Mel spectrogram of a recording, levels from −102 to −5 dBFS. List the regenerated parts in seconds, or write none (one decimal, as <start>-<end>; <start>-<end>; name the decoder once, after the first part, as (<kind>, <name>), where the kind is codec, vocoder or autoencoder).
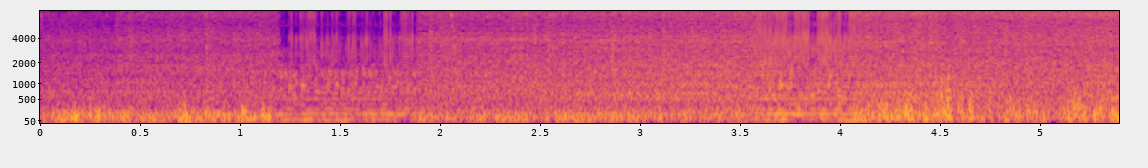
1.2-1.9 (vocoder, BigVGAN v2); 3.6-4.1

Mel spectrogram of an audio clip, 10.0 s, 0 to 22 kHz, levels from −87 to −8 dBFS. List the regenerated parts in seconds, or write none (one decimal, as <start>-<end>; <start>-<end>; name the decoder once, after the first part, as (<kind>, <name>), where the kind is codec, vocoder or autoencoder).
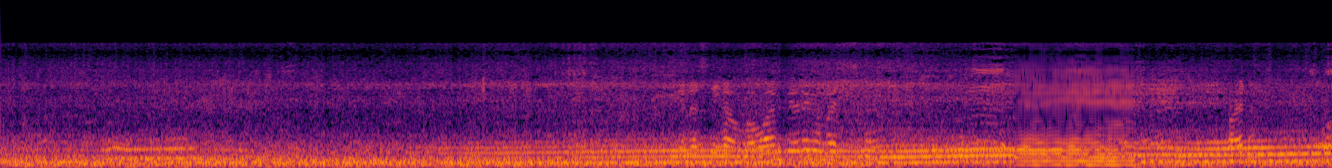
7.6-8.5 (vocoder, BigVGAN v2)

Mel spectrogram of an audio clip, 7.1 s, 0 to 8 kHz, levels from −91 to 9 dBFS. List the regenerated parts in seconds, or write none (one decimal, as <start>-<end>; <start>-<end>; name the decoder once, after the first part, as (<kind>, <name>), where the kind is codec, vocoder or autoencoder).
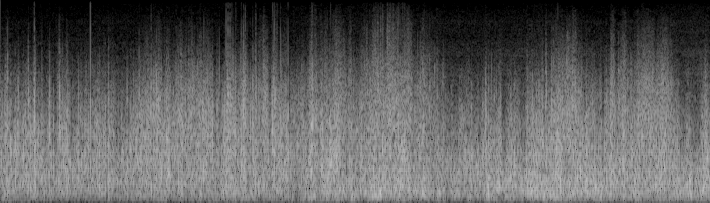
0.0-2.3 (vocoder, BigVGAN v2); 3.5-7.1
